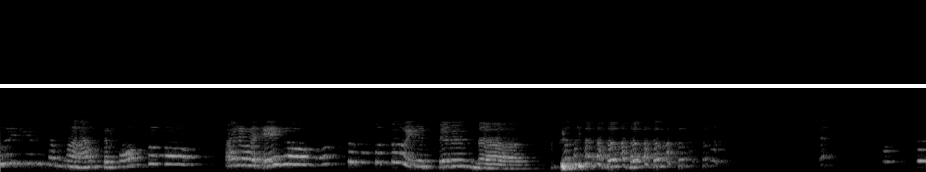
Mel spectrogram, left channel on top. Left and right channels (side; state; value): left; silent; 52 dB below the other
